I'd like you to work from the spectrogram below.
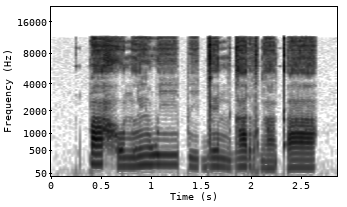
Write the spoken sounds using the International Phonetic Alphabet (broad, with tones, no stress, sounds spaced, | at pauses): k͡p ã˦ h o˨ n l ĩ˦ w iː˦ p i˨ ɡ e˦˨ n ɡ a˦ r ɡ ã˨ kʼ a˦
